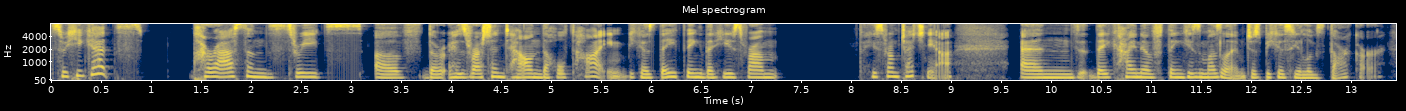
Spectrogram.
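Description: Earnest woman with a mellow voice. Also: mid-range voice, measured pace, no room sound, studio quality. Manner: impassioned, many "like"s and restarts. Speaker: speaker addressing women in tech. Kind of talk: earnest speech to an audience.

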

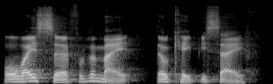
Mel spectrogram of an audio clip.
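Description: A man's voice: medium pitch, animated, measured pace, a bit bright. An Australian man who hosts a podcast, talking casually and reading a children's storybook in a playful, encouraging way. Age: adult. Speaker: podcast host.

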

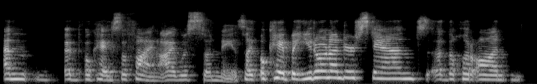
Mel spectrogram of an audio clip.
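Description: A woman's voice: a little high, moderate pace, fairly bright tone. A woman with Arabic as her first language hosting a casual online talk, outspoken and swearing when indignant. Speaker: host.

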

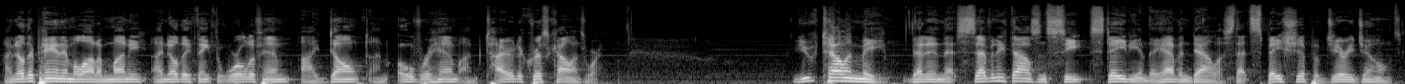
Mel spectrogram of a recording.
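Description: A middle-aged man with a slightly hoarse voice, ranting in a chatty monologue with many fillers and restarts. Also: mid-range voice, normal speed. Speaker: vlogger. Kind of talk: casual rambling monologue.

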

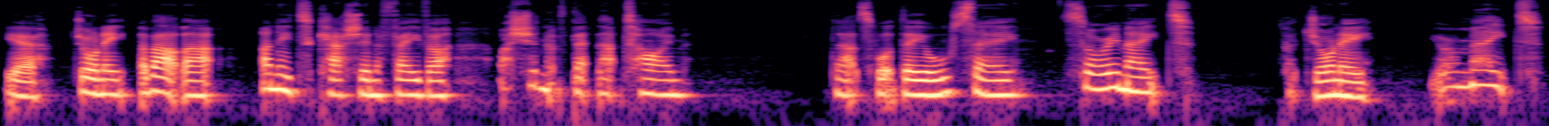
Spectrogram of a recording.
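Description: A woman's voice: on the low side, unhurried, gravelly, a little mellow, no room sound, studio quality. Woman reading a fretful, guilty young man. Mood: pleading. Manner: mumbling, sniffling, pleading. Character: distressed young man, foolish gambler.

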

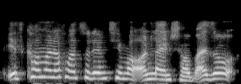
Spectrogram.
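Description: A woman's voice: high voice, animated, fast, no room sound, dull audio. A woman hosting a podcast interview, asking probing questions and summarizing the answers. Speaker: podcast host. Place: lives in Switzerland for almost ten years.

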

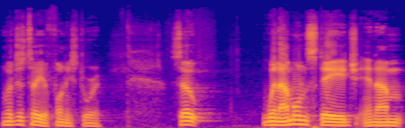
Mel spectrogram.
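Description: A very deep, low-pitched man talks straight to his listeners, hoarse from losing his voice. He is earnest and halting, restarting his sentences and dropping into quieter asides as he speaks. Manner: earnest, halting with frequent restarts and filler, drops into soft asides. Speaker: podcast host and mental health speaker. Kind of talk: candid casual monologue.

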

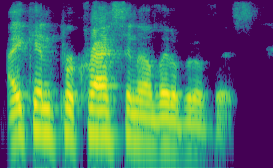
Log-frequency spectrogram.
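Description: A woman's voice: low voice, expressive, fast talker, lo-fi sound, over a noisy crowd. A woman in her thirties, a coaching client, talking candidly and self-reflectively about her own habits. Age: 30s.

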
